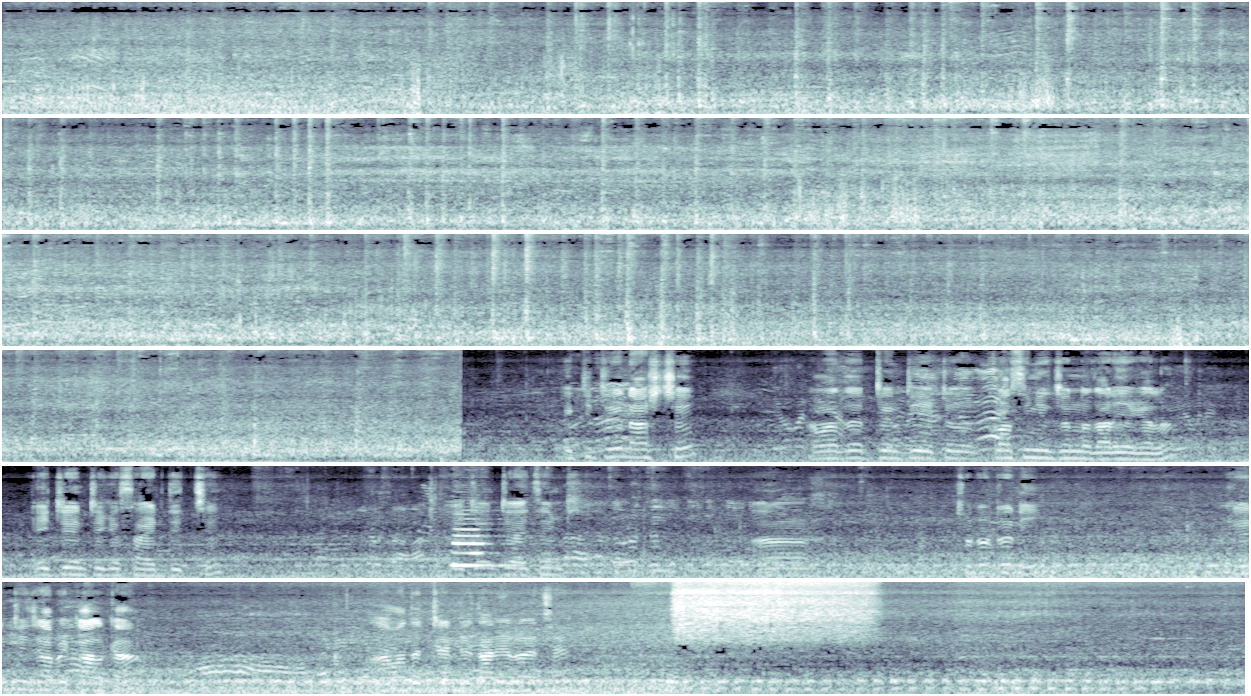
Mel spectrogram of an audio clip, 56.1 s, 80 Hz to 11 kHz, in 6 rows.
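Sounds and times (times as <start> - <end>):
train coaches rumbling: 0.0 - 56.0
wheels clacking over rails: 1.1 - 31.5.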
